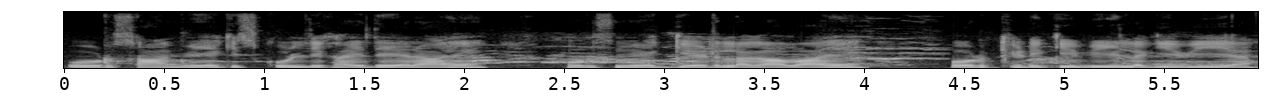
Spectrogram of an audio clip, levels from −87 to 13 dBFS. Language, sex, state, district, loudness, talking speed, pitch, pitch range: Hindi, male, Uttar Pradesh, Saharanpur, -15 LUFS, 200 wpm, 160 Hz, 155-170 Hz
